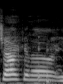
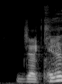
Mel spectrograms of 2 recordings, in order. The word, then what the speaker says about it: Giacchino: Is it Giacchino? You know, it is. You're mostly Italian. You should know this.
